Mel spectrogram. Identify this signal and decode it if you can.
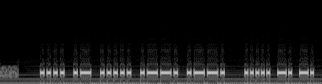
Morse code, heard as a keyed tone, about 36 wpm, 530 Hz. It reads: HA5PP 5NN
